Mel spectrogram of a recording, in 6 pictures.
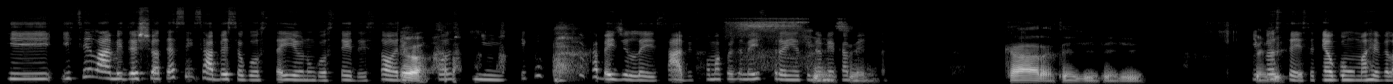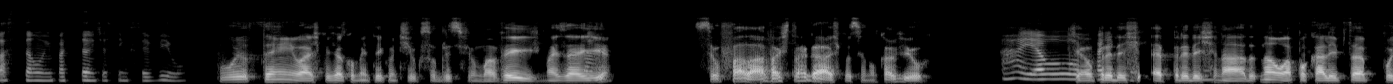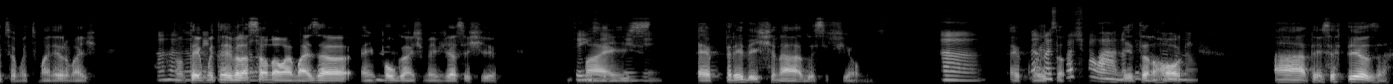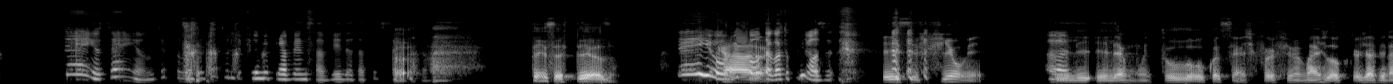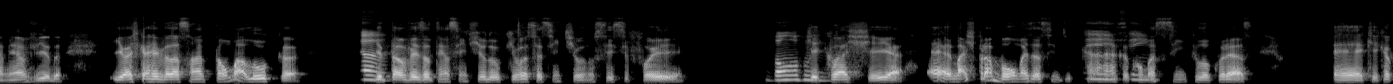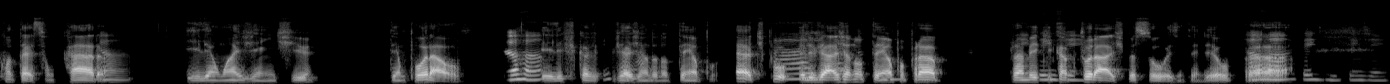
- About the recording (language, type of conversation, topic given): Portuguese, unstructured, O que é mais surpreendente: uma revelação num filme ou uma reviravolta num livro?
- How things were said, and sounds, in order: other background noise; laugh; distorted speech; laugh; laugh; tapping; static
